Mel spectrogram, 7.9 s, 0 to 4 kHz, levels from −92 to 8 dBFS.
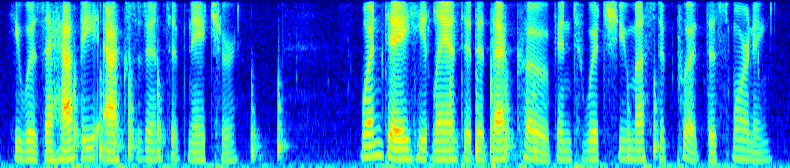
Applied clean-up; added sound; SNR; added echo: none; Knock / Wood; 15 dB; none.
